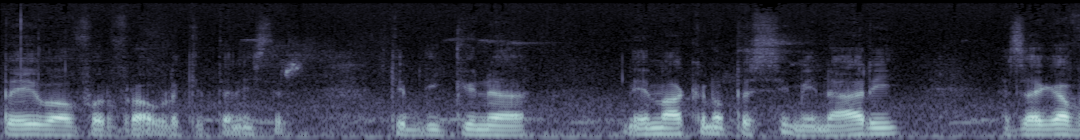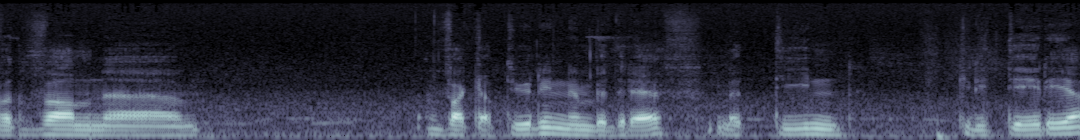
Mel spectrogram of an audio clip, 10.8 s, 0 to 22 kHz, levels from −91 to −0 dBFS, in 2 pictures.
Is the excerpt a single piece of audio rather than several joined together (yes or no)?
no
